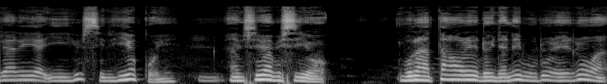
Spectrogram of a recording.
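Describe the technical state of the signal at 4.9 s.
At 4.9 s the speech signal is intact, with no audible technical fault at that moment.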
